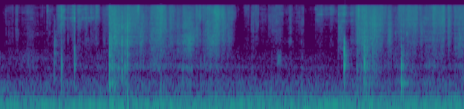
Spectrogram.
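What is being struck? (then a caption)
Dried baking soda balls. Small, solid, purple-dyed dried baking soda balls and crumbled powder in a clear glass bowl are crushed and squeezed between fingertips with short painted nails. Quiet, dry crunches and crackles snap out over a steady low hum, each one short with almost no ring.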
